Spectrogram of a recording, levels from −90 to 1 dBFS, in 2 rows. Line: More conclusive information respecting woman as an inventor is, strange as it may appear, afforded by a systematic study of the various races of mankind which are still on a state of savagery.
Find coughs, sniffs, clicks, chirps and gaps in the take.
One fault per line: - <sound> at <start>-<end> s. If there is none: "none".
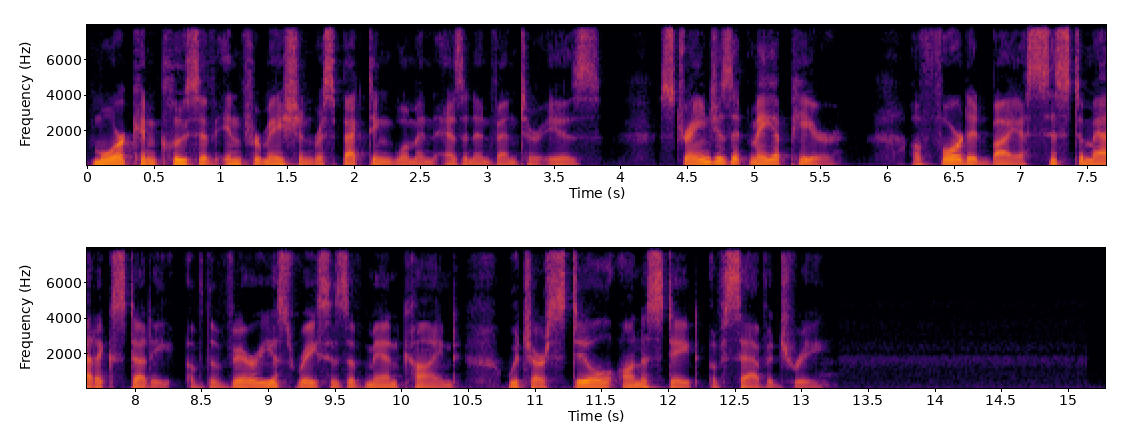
none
